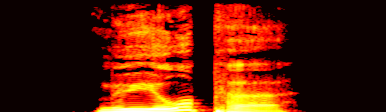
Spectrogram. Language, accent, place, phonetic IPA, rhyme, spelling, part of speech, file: German, Germany, Berlin, [myˈoːpə], -oːpə, myope, adjective, De-myope.ogg
- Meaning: inflection of myop: 1. strong/mixed nominative/accusative feminine singular 2. strong nominative/accusative plural 3. weak nominative all-gender singular 4. weak accusative feminine/neuter singular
